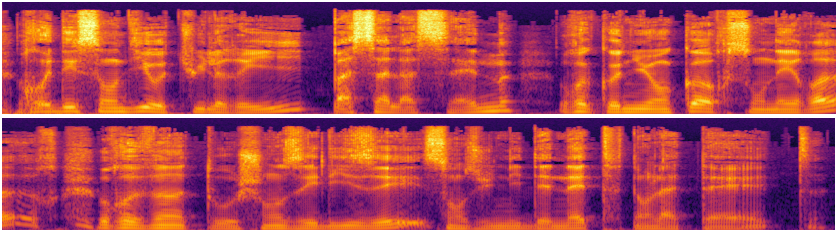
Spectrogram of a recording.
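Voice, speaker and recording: Man narrating a story, gravelly voice, lively intonation, lowish pitch. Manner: expressive, measured storytelling. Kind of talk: literary reading.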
